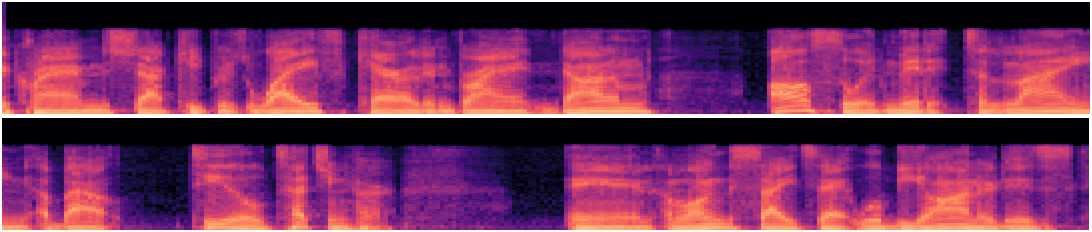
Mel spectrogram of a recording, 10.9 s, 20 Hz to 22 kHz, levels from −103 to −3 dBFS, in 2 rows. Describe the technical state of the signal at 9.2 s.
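At 9.2 s the speech is intact, with no fault at that moment; it comes through the G.722 wideband telephone coding path at what sounds like 48 kbit/s, with a little coding noise and nothing above about 7.7 kHz.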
